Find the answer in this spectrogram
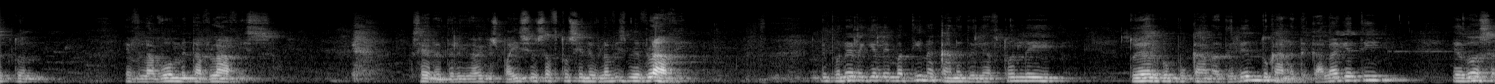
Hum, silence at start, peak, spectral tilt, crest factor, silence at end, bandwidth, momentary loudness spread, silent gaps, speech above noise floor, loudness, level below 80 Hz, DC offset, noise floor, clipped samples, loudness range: none; 0 s; 0 dBFS; -7 dB/octave; 22 dB; 0 s; 13.5 kHz; 19 LU; none; 30 dB; -22 LUFS; -66 dBFS; under 0.1%; -50 dBFS; under 0.1%; 5 LU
